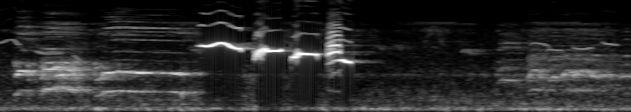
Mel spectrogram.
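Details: Oriental magpie-robin song used to coax silent birds into singing: a soft warbled phrase, then four loud, clear whistles in rapid sequence, followed by quieter warbling notes, over a faint low hum.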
